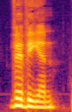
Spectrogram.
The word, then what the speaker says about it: Vyvyan: Vivian is spelled V-Y-V-Y-A-N, which apparently is a Welsh name, Vivian.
